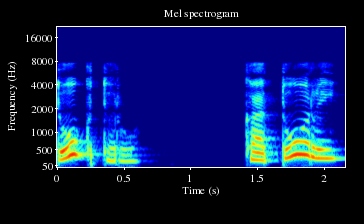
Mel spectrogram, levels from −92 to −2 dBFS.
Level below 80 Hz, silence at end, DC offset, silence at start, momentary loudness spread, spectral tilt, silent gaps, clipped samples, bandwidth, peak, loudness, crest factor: -74 dBFS; 0.05 s; under 0.1%; 0 s; 18 LU; -6.5 dB/octave; 1.02-1.40 s; under 0.1%; 7.8 kHz; -10 dBFS; -24 LUFS; 16 dB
